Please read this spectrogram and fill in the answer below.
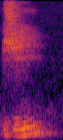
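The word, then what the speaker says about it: gilet: الاو تي بتتنطق ايه تبقى جي، الاي بتنزل ازاي؟ جيلي اللي هو السديري او البلوفر الكات، السديري او البلوفر الكات.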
